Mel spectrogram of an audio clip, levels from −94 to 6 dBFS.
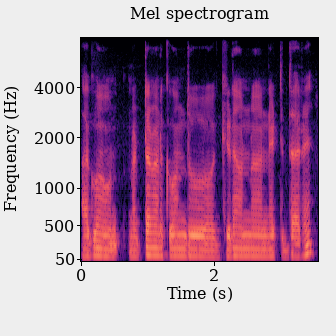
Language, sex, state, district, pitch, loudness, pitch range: Kannada, male, Karnataka, Koppal, 95 Hz, -22 LUFS, 90-95 Hz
